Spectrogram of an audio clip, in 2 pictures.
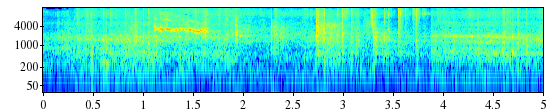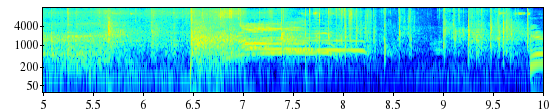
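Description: Skateboard wheels rolling on concrete, then a sharp clack of the board landing about six and a half seconds in as a skater jumps a stair set, followed by voices shouting.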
